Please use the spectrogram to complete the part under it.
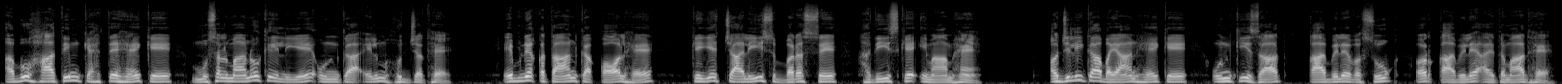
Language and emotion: Urdu, neutral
